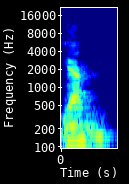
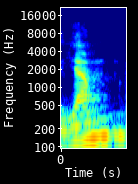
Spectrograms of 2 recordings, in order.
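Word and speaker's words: यं: Like pronounced like you say Young, young, young at heart. Young, young. It's with a nga. Now, most people, because of miscommunication, the world thinks it is yum, as in being yummy.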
